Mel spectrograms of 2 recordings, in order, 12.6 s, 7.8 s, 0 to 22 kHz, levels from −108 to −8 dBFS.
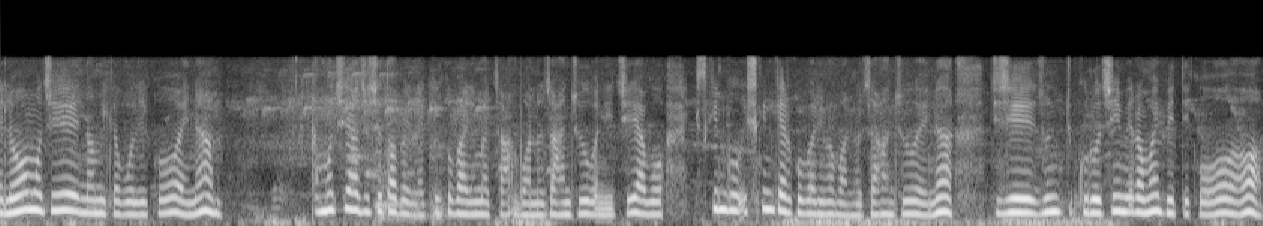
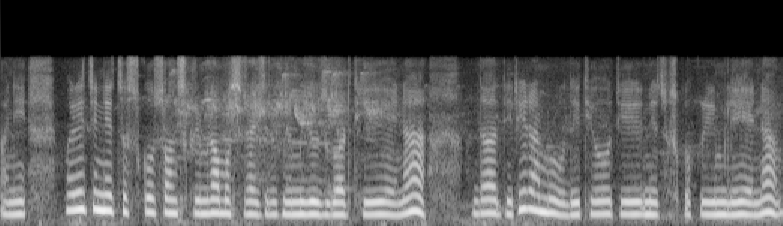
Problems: background sounds at intervals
